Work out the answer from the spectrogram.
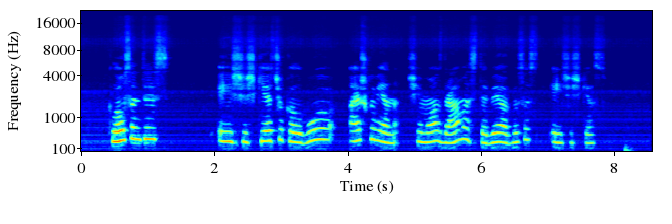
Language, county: Lithuanian, Kaunas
